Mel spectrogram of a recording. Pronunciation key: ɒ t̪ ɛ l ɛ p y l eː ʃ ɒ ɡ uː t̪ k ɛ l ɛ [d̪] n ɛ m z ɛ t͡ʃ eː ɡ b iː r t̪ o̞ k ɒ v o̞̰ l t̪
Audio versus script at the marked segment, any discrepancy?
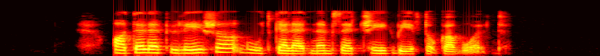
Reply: yes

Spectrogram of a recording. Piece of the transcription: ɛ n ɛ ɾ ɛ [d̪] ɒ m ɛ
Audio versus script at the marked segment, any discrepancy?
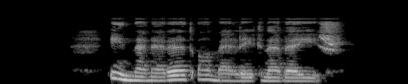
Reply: no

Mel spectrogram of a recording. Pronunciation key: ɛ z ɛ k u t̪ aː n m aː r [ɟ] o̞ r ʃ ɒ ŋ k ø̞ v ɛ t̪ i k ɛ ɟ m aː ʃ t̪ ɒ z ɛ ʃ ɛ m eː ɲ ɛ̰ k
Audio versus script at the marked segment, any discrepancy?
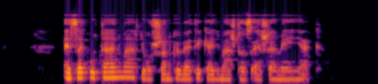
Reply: no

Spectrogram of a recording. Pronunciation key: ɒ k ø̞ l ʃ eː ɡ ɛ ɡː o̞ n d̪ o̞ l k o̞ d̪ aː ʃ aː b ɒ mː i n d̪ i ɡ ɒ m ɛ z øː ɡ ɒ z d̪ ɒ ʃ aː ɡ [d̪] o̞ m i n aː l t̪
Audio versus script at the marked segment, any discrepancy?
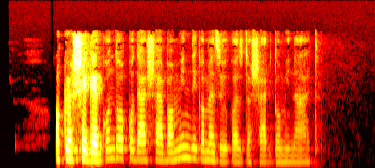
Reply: no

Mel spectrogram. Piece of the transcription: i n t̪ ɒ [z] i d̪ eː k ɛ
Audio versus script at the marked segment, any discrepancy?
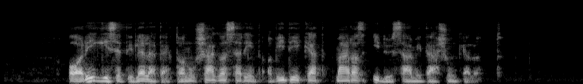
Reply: yes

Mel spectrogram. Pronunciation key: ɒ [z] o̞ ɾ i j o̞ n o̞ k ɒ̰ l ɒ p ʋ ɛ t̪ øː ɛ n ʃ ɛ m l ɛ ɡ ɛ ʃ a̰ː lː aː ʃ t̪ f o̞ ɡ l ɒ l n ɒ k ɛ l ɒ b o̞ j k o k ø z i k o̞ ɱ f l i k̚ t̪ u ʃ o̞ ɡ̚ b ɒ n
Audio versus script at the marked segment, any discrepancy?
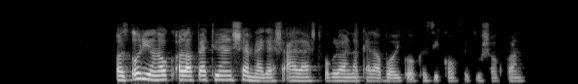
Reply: no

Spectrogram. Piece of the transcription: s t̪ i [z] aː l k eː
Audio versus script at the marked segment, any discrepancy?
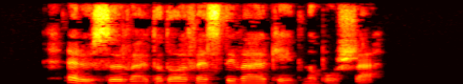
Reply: yes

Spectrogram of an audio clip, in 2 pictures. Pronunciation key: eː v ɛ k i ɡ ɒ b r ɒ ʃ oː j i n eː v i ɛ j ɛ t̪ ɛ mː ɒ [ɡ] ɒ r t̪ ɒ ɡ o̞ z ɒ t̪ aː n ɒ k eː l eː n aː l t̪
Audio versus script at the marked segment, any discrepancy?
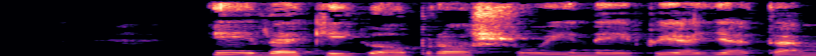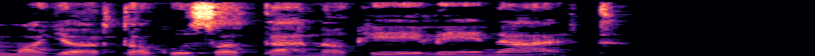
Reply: yes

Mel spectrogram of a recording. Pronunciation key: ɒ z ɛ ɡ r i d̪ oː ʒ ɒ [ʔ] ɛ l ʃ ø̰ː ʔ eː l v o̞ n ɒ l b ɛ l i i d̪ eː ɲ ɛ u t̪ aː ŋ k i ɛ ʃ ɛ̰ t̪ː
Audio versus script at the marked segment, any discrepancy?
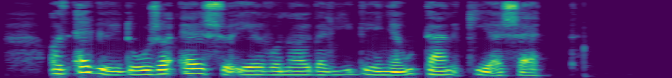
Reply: no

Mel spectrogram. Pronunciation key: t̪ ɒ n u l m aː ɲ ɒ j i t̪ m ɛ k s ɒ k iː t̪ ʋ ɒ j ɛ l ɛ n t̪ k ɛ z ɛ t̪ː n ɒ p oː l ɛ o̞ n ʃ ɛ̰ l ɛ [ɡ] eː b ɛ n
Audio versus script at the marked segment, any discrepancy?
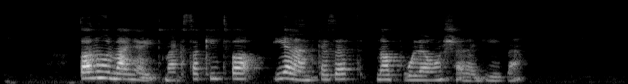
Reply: no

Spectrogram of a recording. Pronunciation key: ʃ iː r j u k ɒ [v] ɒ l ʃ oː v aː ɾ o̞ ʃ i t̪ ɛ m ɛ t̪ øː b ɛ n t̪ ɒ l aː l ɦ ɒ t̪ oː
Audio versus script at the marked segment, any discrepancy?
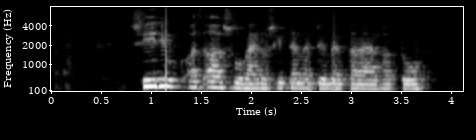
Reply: yes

